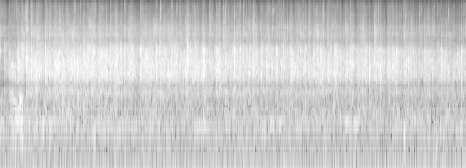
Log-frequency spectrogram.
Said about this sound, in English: Well, thank you very much, and I guess that's your applause.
